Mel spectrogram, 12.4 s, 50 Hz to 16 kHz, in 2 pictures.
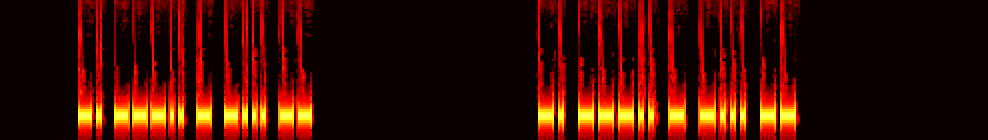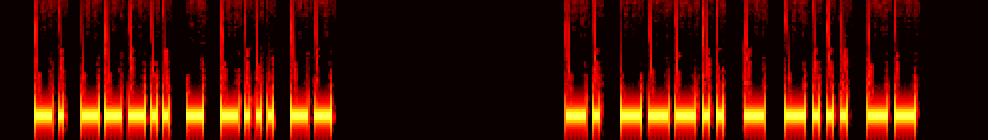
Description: Morse code, heard as a keyed tone, about 36 wpm, 700 Hz. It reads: N8TBM N8TBM N8TBM N8TBM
